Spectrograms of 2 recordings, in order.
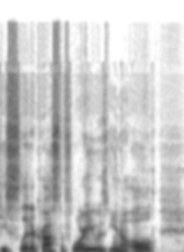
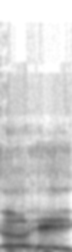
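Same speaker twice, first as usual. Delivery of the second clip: put-on old man voice, lower and quieter; 6 semitones lower, 8 dB quieter than usual. Retelling how Stu Hart approached bodybuilders at gyms: imitating Stu Hart's way of talking. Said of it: "'cause he talked like that".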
